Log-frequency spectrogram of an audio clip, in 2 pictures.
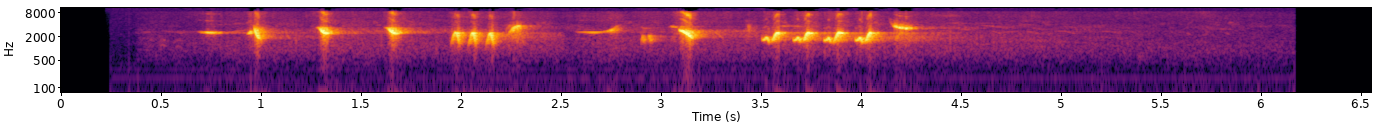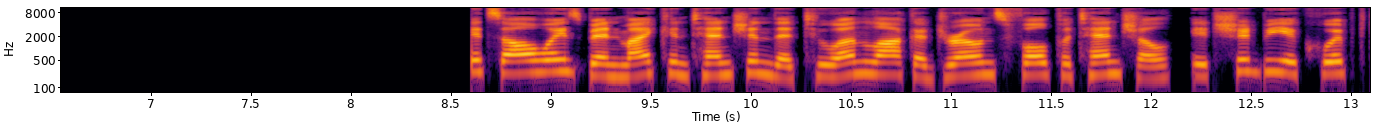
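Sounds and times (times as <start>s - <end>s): bird chirps and tweets: 0.4s - 6.2s.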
